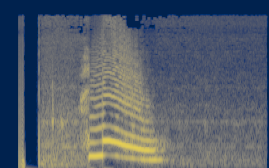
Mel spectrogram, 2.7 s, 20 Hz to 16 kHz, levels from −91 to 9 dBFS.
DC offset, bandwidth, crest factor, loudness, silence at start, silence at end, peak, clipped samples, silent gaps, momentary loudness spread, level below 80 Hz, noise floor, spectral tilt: under 0.1%; 11.5 kHz; 10 dB; -7 LUFS; 0.2 s; 0.95 s; 0 dBFS; under 0.1%; none; 19 LU; -38 dBFS; -35 dBFS; -4.5 dB/octave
